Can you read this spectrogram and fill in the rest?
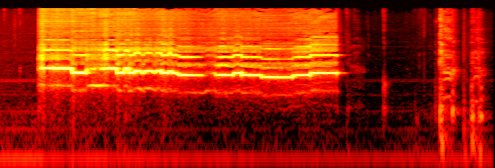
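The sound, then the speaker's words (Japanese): A shinobue bamboo flute plays a short, breathy melody of high, wavering notes that step up and down for about four seconds, followed by a pause and a brief cough. “この素晴らしき篠笛の世界”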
